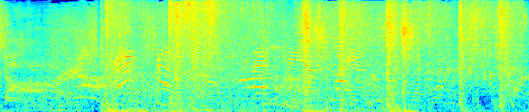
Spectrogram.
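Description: Heavy weapon blows thud and crack in quick succession.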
